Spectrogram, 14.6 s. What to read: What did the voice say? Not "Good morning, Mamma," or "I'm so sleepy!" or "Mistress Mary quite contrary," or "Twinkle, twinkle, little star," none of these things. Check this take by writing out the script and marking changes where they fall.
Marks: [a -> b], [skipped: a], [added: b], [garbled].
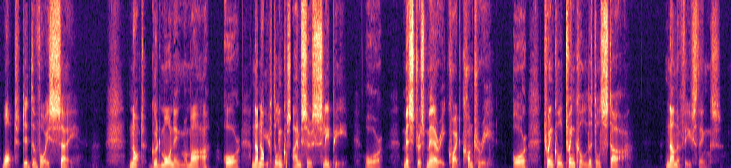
What did the voice say? Not "Good morning, Mamma," or [garbled] "I'm so sleepy!" or "Mistress Mary quite contrary," or "Twinkle, twinkle, little star," none of these things.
